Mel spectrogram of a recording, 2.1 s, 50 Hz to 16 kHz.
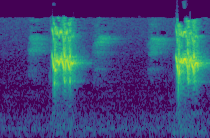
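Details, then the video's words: Two loud, scratchy budgerigar chirps about 1.2 seconds apart, with soft high twitters before and between them, from varied calls intended to train other birds to sing. "Suara Kicau Burung Parkit Berbagai Variasi"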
